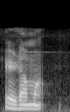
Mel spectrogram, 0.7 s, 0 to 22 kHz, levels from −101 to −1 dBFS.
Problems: none marked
